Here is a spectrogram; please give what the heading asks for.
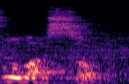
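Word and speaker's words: φυλάσσω: To keep yourselves in the Greek is pronounced phulasso.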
